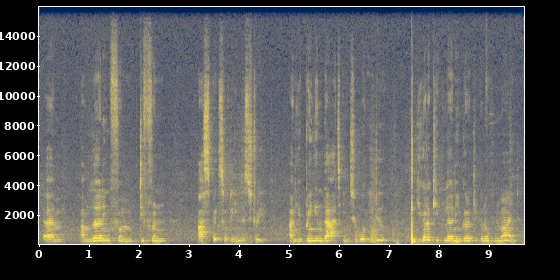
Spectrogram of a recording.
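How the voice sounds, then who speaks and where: A man's fairly high, flat monotone voice with big swings in loudness, audible room echo and noticeable background noise. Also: moderate pace. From West Africa (Nigeria and Sierra Leone), born in London. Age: 60s. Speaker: structural engineer. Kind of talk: Q&A after an award lecture.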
